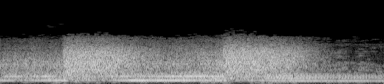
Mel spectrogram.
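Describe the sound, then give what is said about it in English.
A car carrying a man with a gun roars and revs as it speeds off, a steady low droning hum swelling in two loud rushing surges before easing slightly at the end. “I'm going after that car.”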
